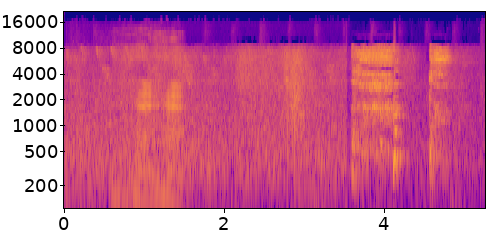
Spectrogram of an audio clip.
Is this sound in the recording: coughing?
yes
